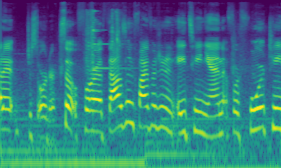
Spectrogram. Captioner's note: chime ringing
